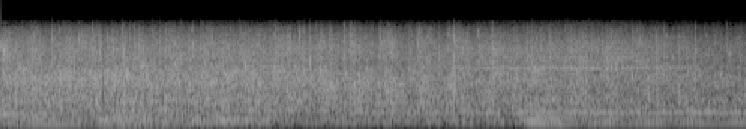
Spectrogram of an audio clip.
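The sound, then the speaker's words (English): A church audience gives a hand clap of praise after a prayer, clapping steadily for several seconds, a dense wash of clapping holding fairly even before easing slightly at the end, with low sustained musical tones humming underneath. “Come on, would you give a hand clap of praise for all those?”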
